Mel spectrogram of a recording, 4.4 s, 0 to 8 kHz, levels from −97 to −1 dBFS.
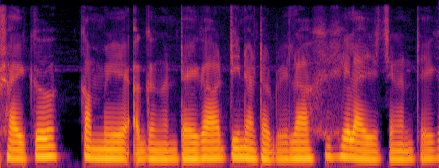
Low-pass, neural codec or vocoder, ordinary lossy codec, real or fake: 7.2 kHz; none; none; real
